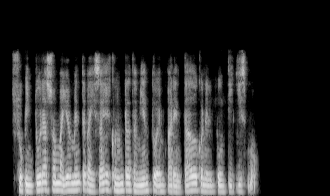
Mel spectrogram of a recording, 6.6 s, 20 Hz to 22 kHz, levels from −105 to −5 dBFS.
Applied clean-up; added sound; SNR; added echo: neural mask model Resemble Enhance denoiser.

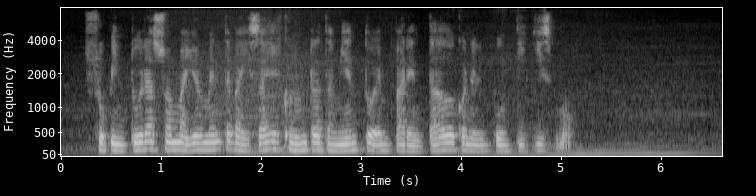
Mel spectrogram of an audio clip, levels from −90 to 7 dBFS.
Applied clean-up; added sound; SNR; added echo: none; Car passing by; 19 dB; none.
